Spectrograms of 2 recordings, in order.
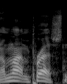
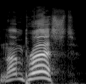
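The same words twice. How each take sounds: First: Said in the usual way. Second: Louder, higher emphatic repeat; emphatic verdict. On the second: Acted. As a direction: punch it out, pitch jumping up on "impressed".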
